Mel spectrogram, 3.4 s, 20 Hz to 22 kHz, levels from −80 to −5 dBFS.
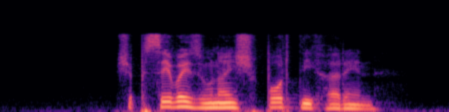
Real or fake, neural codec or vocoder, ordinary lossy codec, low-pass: fake; codec, 16 kHz, 0.5 kbps, X-Codec, WavLM features, trained on Multilingual LibriSpeech; none; 7.2 kHz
